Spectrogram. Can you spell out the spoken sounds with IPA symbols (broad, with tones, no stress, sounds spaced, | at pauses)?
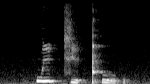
k w i˥˩ ʔ t͡ɕ i˨˩ t̚ kʰ u˨˩ ʔ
